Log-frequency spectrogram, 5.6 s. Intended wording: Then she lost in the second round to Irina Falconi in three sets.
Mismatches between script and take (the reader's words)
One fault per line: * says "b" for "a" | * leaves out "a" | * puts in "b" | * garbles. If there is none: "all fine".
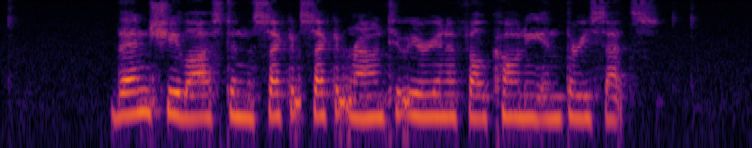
* puts in "second"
